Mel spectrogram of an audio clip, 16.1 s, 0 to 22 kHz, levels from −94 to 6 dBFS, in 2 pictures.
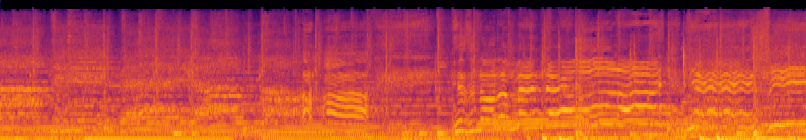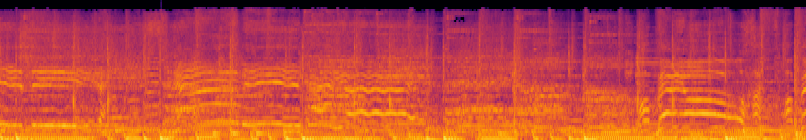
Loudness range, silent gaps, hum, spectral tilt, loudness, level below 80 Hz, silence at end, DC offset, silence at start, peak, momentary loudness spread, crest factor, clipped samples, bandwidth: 4 LU; none; none; -5 dB/octave; -12 LUFS; -18 dBFS; 0 s; under 0.1%; 0 s; 0 dBFS; 5 LU; 12 dB; under 0.1%; 17 kHz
